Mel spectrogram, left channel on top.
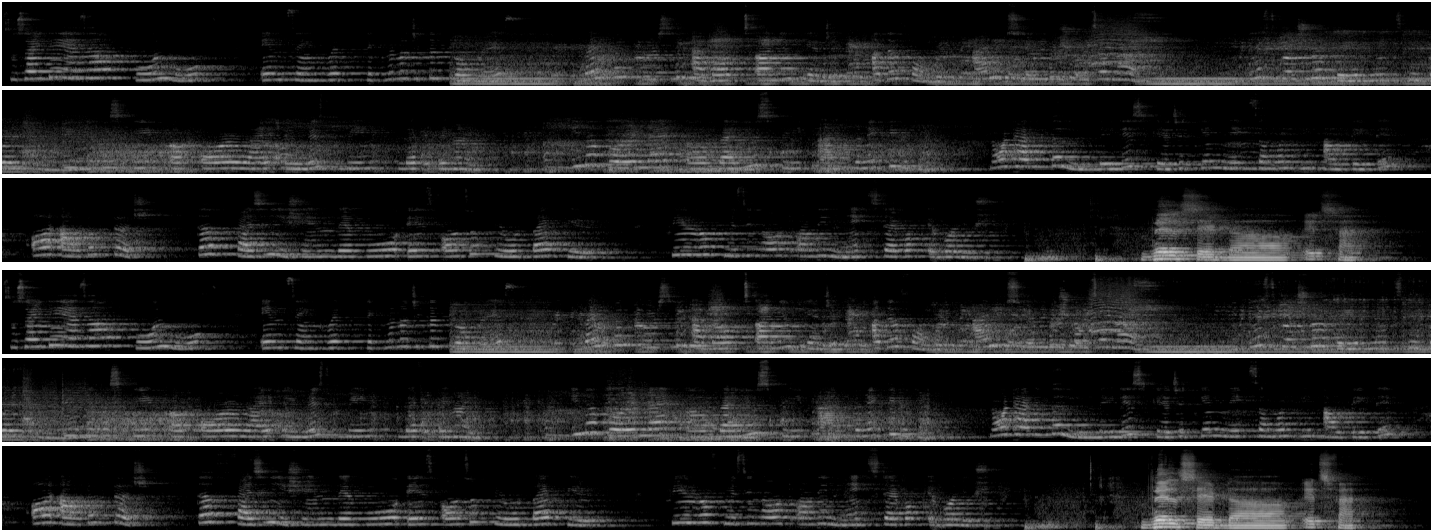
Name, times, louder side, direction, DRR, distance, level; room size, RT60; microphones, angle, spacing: voice 1, 0.1-2.0 2.6-5.1 5.8-11.5 12.4-14.5 14.9-19.1 20.0-23.6 24.2-28.2 28.5-30.0 30.5-34.5 35.3-39.2 39.5-39.8 42.0-42.1, right 1 dB, 10° right, 0 dB, 0.9 m, -35 dB
sound 1, 4.5-23.6, right 1 dB, 35° right, 1.0 m, -39 dB
Human voice, 13.5-14.4 16.8-18.2 19.7-20.5 22.5-24.3 26.5-28.1, left 3 dB, 55° left, 0.7 m, -49 dB
voice 2, 40.0-42.1, right 3 dB, 65° right, 7 dB, 0.4 m, -23 dB
11.5 x 4.5 x 6.2 m, 1.4 s
head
